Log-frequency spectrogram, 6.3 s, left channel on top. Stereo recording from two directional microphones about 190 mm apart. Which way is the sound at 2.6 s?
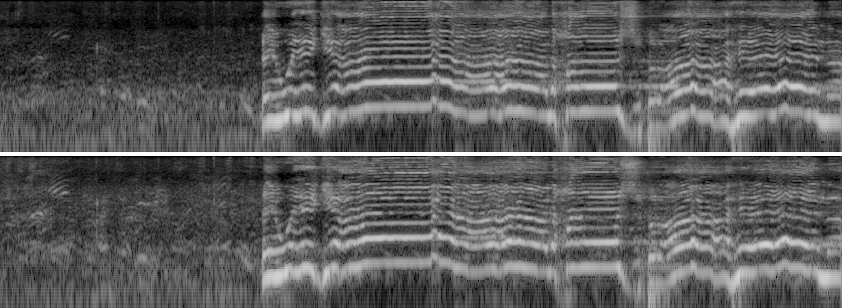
5° right (ahead or behind).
